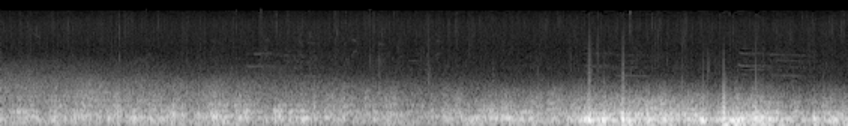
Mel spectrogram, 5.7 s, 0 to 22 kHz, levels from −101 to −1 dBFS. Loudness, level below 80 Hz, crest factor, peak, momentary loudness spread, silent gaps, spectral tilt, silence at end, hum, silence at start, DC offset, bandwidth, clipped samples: -21 LUFS; -30 dBFS; 18 dB; -2 dBFS; 15 LU; none; -12 dB/octave; 0 s; none; 0 s; under 0.1%; 2.9 kHz; under 0.1%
